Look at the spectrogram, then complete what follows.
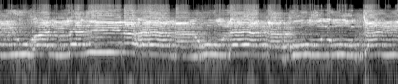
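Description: A boy's voice reciting the Quran in a melodic murattal style, drawing out long, high notes that turn and bend in pitch.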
